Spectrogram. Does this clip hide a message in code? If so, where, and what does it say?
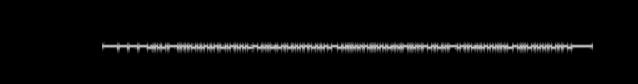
Yes: RTTY (75 baud, 170 Hz shift) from 1.0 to 5.9 s, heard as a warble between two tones, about 2200 Hz centre. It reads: FALLECIO EN PALM SPRINGS, CALIFORNIA.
